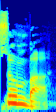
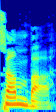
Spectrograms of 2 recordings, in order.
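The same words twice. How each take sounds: First: "Sumba" with an uh sound in the first syllable; corrected name. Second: "samba" said with a plain a, like the dance; "samba", first go, a misspoken name; wrong name. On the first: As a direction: fix it to "Sumba", the island. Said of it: "that is samba". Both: Real, not acted.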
